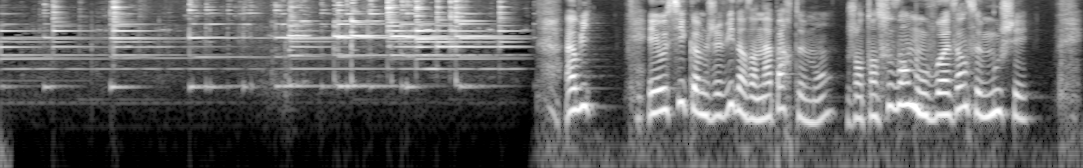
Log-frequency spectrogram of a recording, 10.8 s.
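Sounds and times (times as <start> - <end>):
mountain cowbells ringing: 0.0 - 5.4
speech: 5.5 - 10.4.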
